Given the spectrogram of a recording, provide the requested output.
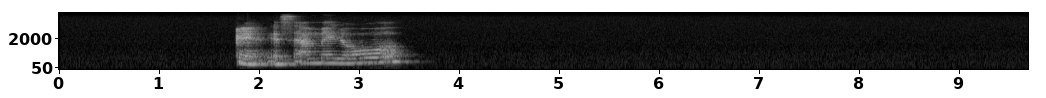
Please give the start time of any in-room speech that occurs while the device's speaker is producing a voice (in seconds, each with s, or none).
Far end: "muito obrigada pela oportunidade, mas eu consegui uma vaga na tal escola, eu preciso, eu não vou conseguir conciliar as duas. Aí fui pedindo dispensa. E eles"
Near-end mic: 1.8 s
